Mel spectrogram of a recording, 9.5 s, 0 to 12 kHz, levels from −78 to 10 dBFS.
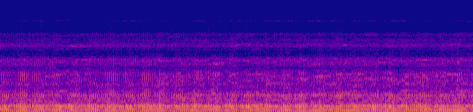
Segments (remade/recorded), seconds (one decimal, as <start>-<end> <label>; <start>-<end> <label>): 0.0-0.9 recorded; 0.9-1.8 remade; 1.8-3.1 recorded; 3.1-9.5 remade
